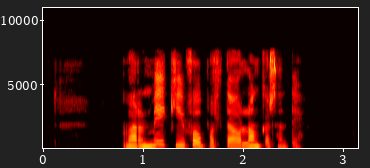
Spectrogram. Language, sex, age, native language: Icelandic, female, 40-49, Icelandic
